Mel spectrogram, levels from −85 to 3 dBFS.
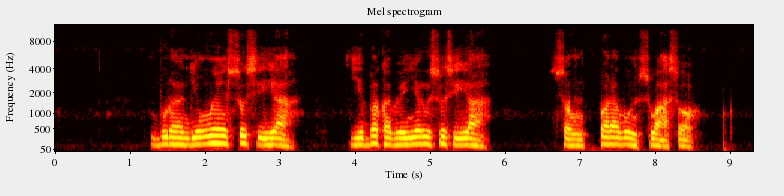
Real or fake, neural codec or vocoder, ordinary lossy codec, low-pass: fake; codec, 24 kHz, 3 kbps, HILCodec; Opus, 64 kbps; 10.8 kHz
